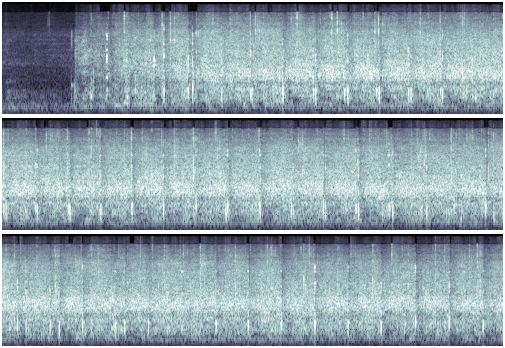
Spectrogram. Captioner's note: applause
